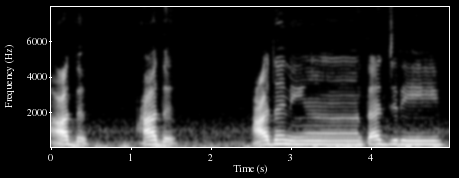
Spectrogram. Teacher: دال ساکن پر ہم نے قلقلہ کیا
